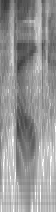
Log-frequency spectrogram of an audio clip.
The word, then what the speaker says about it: steak: It's actually quite a difficult word to pronounce, and in my video Stick, Steek or Steak, I addressed this question and gave you a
